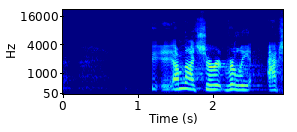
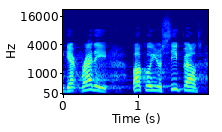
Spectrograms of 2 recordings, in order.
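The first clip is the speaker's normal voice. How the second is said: normal talking voice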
